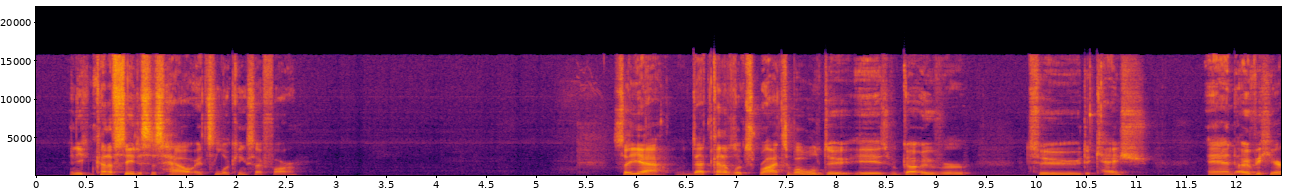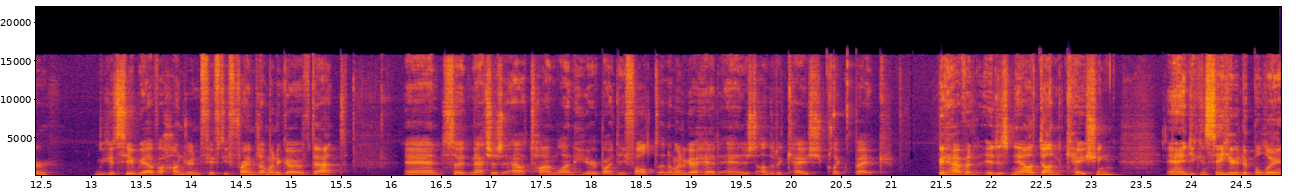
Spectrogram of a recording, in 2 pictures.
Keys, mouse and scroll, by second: 5.4-5.9 middle drag, 5.4 space, 6.2 alt+a, 6.7-7.4 middle drag, 10.5 click, 15.7 ctrl+s, 15.9 ctrl+s, 20.5 click, 21.4 ctrl+s, 21.4 space, 22.0 KP_1.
